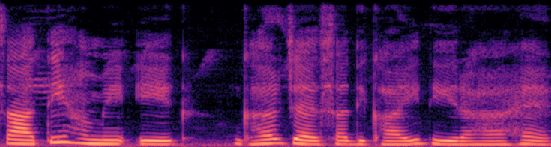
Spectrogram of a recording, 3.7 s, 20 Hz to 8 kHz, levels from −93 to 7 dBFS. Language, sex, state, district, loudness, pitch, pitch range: Hindi, female, Chhattisgarh, Raipur, -17 LUFS, 200 Hz, 190-215 Hz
